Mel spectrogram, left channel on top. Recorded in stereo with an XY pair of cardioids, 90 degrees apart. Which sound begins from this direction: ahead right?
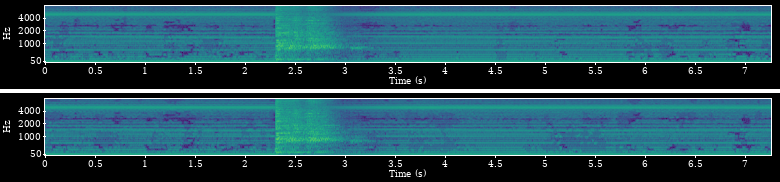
Dishes clattering, at 2.3 s.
